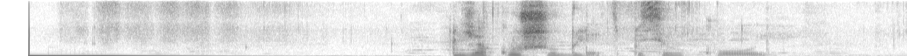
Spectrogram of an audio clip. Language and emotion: Russian, angry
